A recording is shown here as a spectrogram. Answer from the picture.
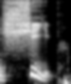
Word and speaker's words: sheep: Both of the sounds, the tip of the tongue needs to be towards the front top of the mouth, but the e sound in sheep is slightly further forward towards the teeth.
